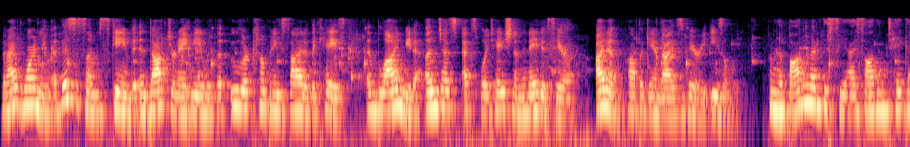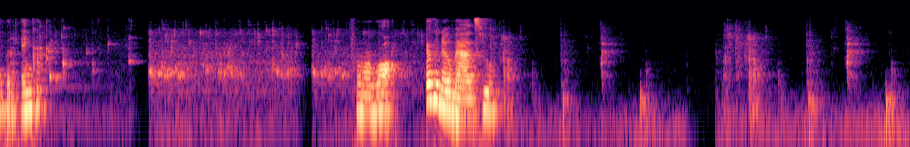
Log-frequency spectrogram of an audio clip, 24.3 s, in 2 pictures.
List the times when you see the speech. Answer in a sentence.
The speech can be heard from 0.0 to 12.7 s and from 16.8 to 18.7 s.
